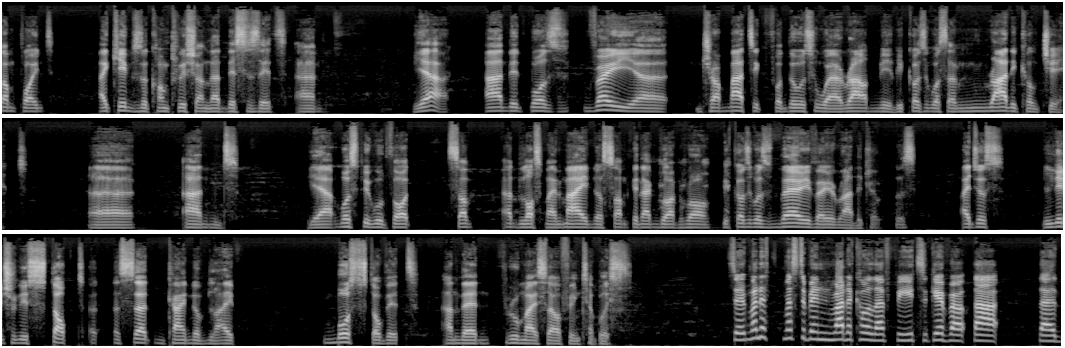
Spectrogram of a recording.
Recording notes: Recorded at the Alliance for Responsible Citizenship (ARC)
